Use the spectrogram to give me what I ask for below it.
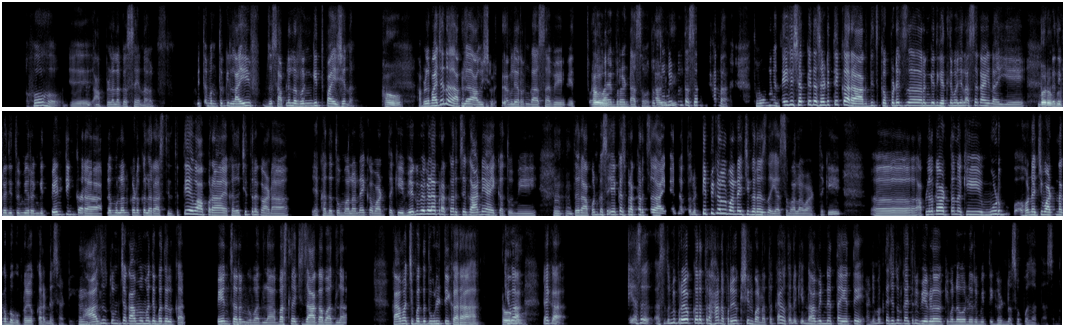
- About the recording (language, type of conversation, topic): Marathi, podcast, नवीन रंग, साधन किंवा शैली वापरण्याची सुरुवात तुम्ही कशी करता?
- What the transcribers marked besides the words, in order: in English: "लाईफ"; laugh; in English: "व्हायब्रंट"; in English: "पेंटिंग"; in English: "टिपिकल"; laughing while speaking: "उलटी करा"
